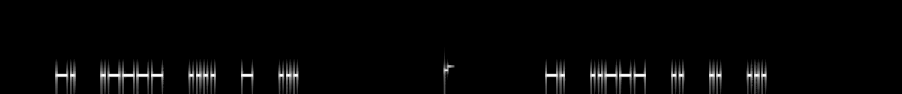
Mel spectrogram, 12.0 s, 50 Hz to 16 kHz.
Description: Morse code, heard as a keyed tone, about 25 wpm, spaced as for 16 wpm, 700 Hz. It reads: N1HTS N2IIS
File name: Lesson 15g - Number 5 - Call Signs 25wpm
